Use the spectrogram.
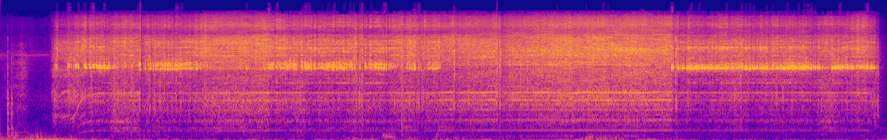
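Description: An angle grinder scours rust off an abused boat trailer, running loud and steady for about ten seconds with a high metallic whine and gritty rasp, starting abruptly and shifting pitch slightly near the end.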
